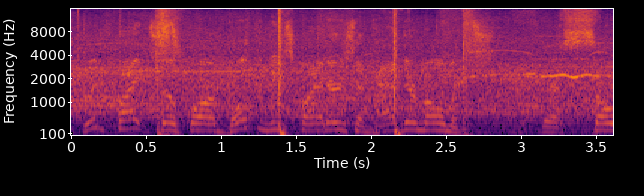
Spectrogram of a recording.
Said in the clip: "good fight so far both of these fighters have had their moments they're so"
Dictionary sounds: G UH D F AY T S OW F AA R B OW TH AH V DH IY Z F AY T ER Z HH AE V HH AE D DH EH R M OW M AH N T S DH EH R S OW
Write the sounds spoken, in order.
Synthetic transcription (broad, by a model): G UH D F AY T S OW F AA R B OW TH AH V DH IY Z F AY T ER Z HH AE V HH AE D DH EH R M OW M AH N T S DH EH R S OW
